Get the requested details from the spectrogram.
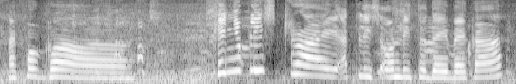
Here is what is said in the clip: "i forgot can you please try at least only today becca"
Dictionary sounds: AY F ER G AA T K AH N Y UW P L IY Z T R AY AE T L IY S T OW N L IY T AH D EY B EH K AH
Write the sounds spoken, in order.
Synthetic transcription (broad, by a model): AY F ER G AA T K AH N Y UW P L IY S T R AY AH T L IY S T OW N L IY T AH D EY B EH K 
